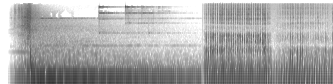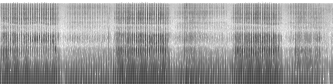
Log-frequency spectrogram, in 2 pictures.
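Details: Mother cat purring while nursing her tiny kittens as she tries to rest; a sharp chiming crash opens, then a loud, low, rumbling purr pulses in long surges of roughly one to one and a half seconds, broken by brief breath gaps.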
